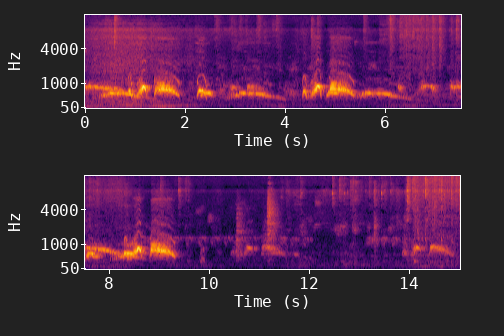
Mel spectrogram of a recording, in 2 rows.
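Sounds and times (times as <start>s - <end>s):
dove cooing: 0.0s - 15.0s.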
